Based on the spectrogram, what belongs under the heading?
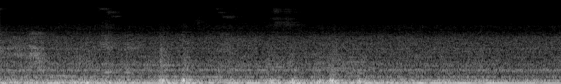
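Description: Docklands Light Railway train running, heard from inside the car: a steady low rumble of wheels on rail with a faint motor hum and occasional light clicks from the track.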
